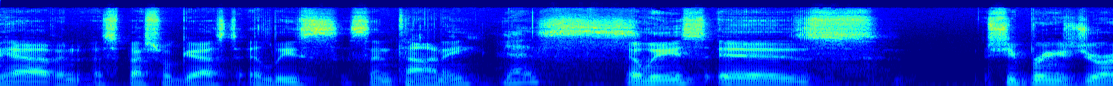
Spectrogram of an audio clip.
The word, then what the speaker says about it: Centanni: It's always Centanni. Oh, wow. So Pronounces it for him, too.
